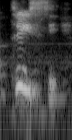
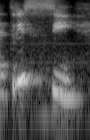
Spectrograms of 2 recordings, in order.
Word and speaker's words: Triccy: Olha, eu aprendi a pronunciar o nome dela corretamente, porque a gente acha que é o Trissi, mas é Trissi.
